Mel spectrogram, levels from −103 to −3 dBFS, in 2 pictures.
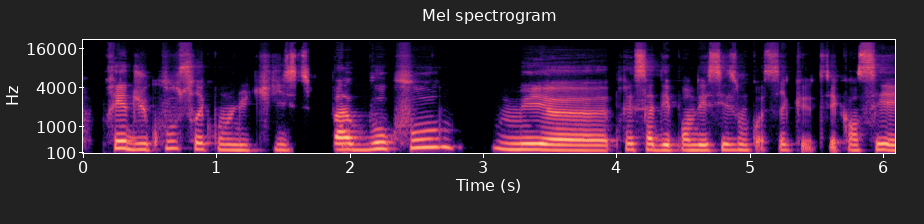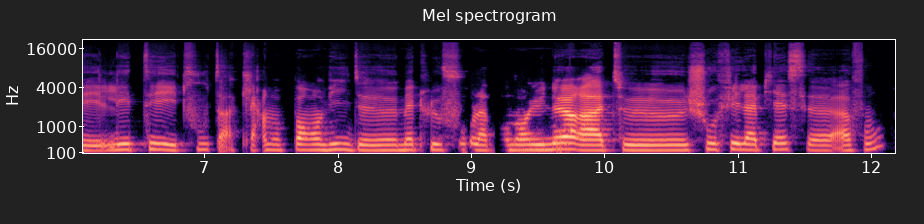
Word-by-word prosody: Après 255 -1 +1
du 210 -2 -3
coup, 250 +4 -9
c'est 255 - -8
vrai - - -5
qu'on 200 -2 -9
l'utilise 190 +1 -7 0.3
pas 205 0 +5
beaucoup 260 +8 -2 0.3
mais 205 -3 +2
heu, 180 -1 +2
après 205 +4 -6
ça 200 -1 0
dépend 185 0 -2
des 185 0 0
saisons, 195 +1 -4
quoi. - - -12
C'est - - -8
vrai - - -19
que 210 - -14 0.2
c'est - - -8
quand 185 - -8
c'est 180 -2 -1
l'été 200 +1 0
et 180 - -4
tout, 205 +1 -11
tu - - -7
as - - -7
clairement 185 +1 -8
pas 200 +1 +1
envie 195 +2 0
de 180 -1 -1
mettre 190 0 -2
le 200 - 0
four 200 +1 -9
là, 185 - +1
pendant 185 0 0
1 190 +1 +3
heure 215 -1 +10
à 180 0 +9
te 180 0 0
chauffer 210 +2 0
la 200 -1 +3
pièce, 210 +3 -4
heu, 175 -1 -3
à 180 - -1
fond. 210 - -9
195 Hz, 230 wpm, -23 LUFS, 185-205 Hz, 0.3 s, heure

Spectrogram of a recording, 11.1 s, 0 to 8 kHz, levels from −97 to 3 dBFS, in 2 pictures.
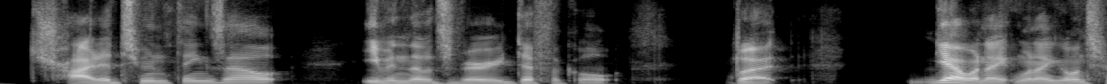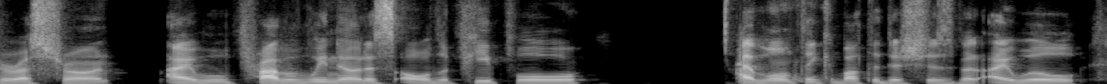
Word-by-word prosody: try - - +4
to 140 - 0
tune 165 +3 0
things 170 0 -7
out, 170 +1 -2 0.4
even 120 +1 0
though 125 - 0
it's 100 - 0
very 115 +2 -1
difficult. 150 +6 -6 0.6
But, - - +4 0.8
yeah, 190 +4 +11
when 140 -3 +4
I 120 - +3
when 130 0 -4
I 130 - +1
go 145 - -1
into 155 - -3
a - - -1
restaurant, 110 -1 0 0.3
I 115 0 +4
will 115 -1 -8
probably 145 +6 +1
notice 120 -3 +2
all 105 +2 -3
the 110 - -10
people. 145 -1 -5 0.8
I 130 - +7
won't 140 +3 -3
think 155 -2 -6
about 145 0 -3
the - - -9
dishes, 105 -1 -4
but 105 - -5
I 105 - +2
will 115 0 -3
125 Hz, 195 wpm, -26 LUFS, 115-150 Hz, 0.8 s, yeah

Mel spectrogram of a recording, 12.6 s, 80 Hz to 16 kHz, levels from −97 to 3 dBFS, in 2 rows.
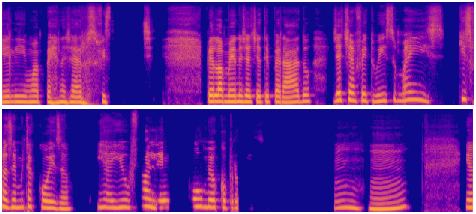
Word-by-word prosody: ele 195 +1 +1
uma 195 +1 +1
perna 185 0 +1
já 190 +1 +1
era 185 -2 +3
o - - -4
suficiente, 200 +6 -4 1.3
pelo 210 -1 +7
menos 205 0 +4
já 200 - +5
tinha 195 -1 0
temperado, 195 +1 +1 0.3
já 250 +2 +5
tinha 250 0 +3
feito 235 -3 -2
isso, 240 +3 -2
mas 255 -3 -2 0.2
quis 290 -3 0
fazer 255 -2 +3
muita 255 +3 -1
coisa. 225 -7 +1 0.4
E 255 +1 -2
aí 240 -1 -1
eu 255 -1 0
falhei 245 -4 +1 0.3
com 275 0 +1
o - - -3
meu 255 -1 +3
compromisso. 235 -2 -5 1.3
Uhum. 220 -1 -1 0.8
E - - +1
eu - - +5
225 Hz, 155 wpm, -23 LUFS, 195-250 Hz, 1.3 s, pelo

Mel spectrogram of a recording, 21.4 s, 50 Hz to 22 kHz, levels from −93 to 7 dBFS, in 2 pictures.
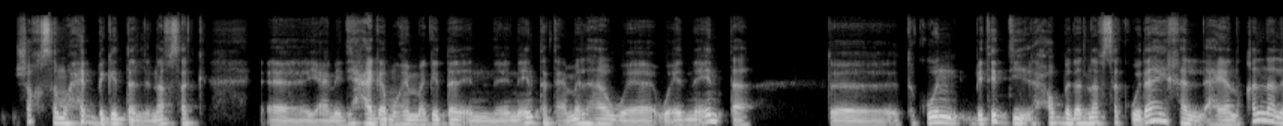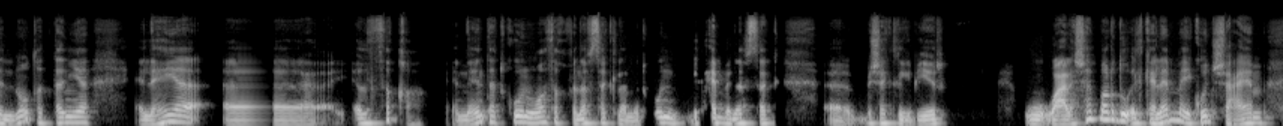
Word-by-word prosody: شخص - - -2
مُحب 130 +3 +1
جدًا 110 -1 +3
لنَفْسك 110 +6 -2 0.5
آآ، 90 -1 -1
يعني 90 +1 -1
دي 110 +6 -4
حاجة 115 -2 +3
مهمة 105 0 +1
جدًا 105 0 +1
إن 90 -1 -1
إن 95 +2 0
أنت 130 +1 +2
تعملها 110 +2 +1
و 110 -1 +1 0.3
وإن 100 +2 0
أنت 100 - 0 0.6
ت - - 0 0.6
تكُون 135 +4 +3
بتدّي 115 +2 +1
الحب 125 +1 -2
ده 120 0 +5
لنَفْسك 130 +1 0
وده 105 - +4
هيخلّ 120 - 0
هينقْلنا 105 - 0
للنقطة 110 0 0
التانية 135 +3 -1 0.4
اللي 100 0 0
هي 160 - +2 0.2
آآ، 95 0 -4 0.2
الثقة، 120 -6 -4 0.3
إن 100 +1 -1
أنت 145 +6 0
تكُون 150 +1 +1
واثق 135 -1 0
في - - -2
نَفْسك 120 +1 -1
لمّا 90 -2 -1
تكُون 135 +5 0
بتحب 125 -2 -2
نَفْسك 115 0 0 0.5
بشكل 120 -2 -3
كبير 105 +4 0 0.7
و 105 0 +3
وعلشان 105 - +3
برضه 210 -5 +4
الكلام 120 +7 +2
ما 190 - +1
يكُونش 125 +1 -1
عام 120 +5 0
115 Hz, 145 wpm, -23 LUFS, 100-130 Hz, 0.7 s, ده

